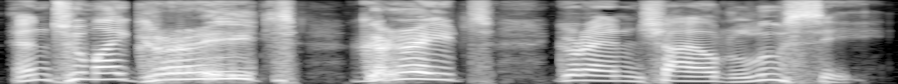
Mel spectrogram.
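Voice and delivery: grand, loud, slow will-reading voice; mock will reading. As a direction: read it out like a solemn lawyer. Reading Caleb's will aloud.

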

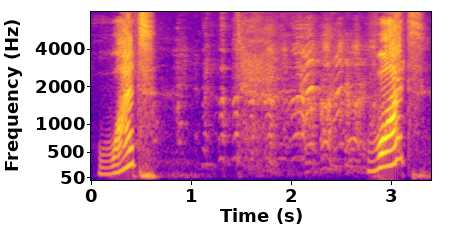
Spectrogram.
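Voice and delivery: usual speaking voice

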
